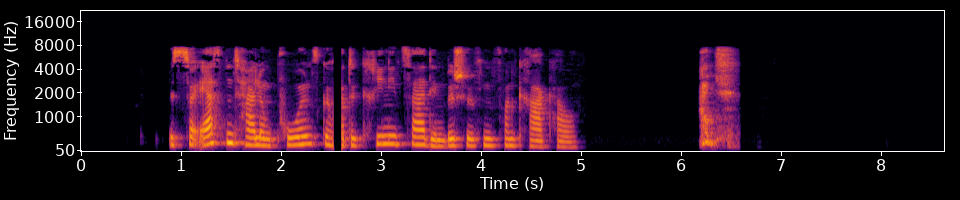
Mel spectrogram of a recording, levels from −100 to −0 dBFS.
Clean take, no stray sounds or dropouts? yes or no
no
